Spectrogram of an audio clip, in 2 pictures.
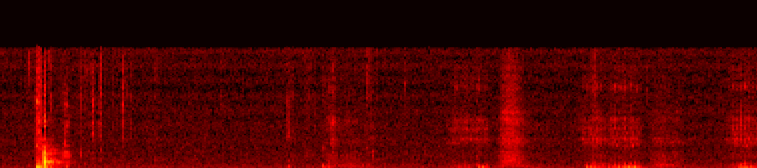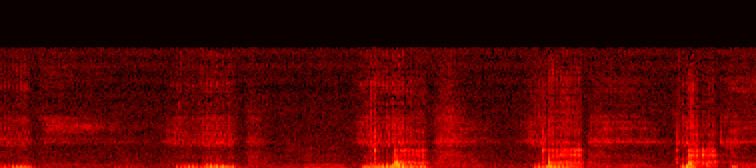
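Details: Sleeping bulldog snores with rhythmic, rumbling breaths that grow steadily louder; snoring.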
